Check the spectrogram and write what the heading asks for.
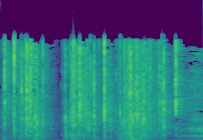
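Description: Packaging crinkling and crackling irregularly as handled shopping items are moved about.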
